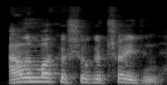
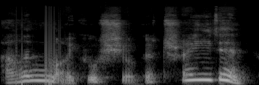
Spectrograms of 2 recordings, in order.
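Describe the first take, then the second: First: Said in the usual way. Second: Higher, drawn-out Alan Michael Sugar Trading as it clicks; realising aloud. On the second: Real, not acted. Realising Amstrad's name to the chat, excited. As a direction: say it like the penny just dropped. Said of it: "Hence, Amstrad".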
